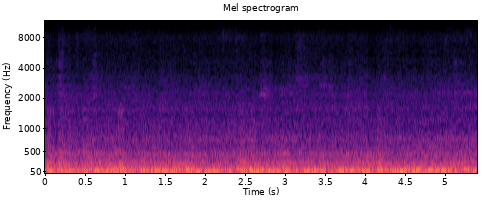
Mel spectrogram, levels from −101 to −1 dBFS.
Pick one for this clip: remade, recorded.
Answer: recorded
